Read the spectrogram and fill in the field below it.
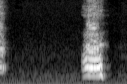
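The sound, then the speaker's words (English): A single short, raspy hacking burst as Eddie, a pet, coughs up a fur ball, loud against near silence, with a faint trailing breath at the very start. “Is that a that's Eddie coughing up a fur ball.”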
